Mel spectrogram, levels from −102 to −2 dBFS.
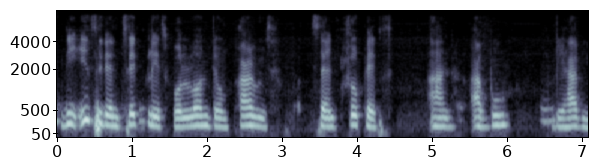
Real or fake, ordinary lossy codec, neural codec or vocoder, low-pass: fake; none; codec, 24 kHz, 3 kbps, HILCodec; 7.2 kHz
